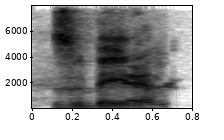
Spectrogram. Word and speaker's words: Zubaydah: So Abu Zubaydah, I know I said his last name wrong. Zubaydah.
